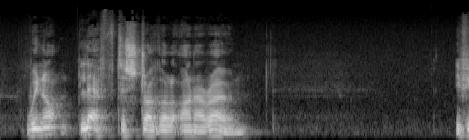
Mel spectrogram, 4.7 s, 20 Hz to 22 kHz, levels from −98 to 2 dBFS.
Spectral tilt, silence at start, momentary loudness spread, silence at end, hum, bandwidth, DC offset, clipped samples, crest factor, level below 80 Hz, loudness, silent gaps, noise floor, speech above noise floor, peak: -4 dB/octave; 0.25 s; 10 LU; 0 s; none; 13 kHz; under 0.1%; under 0.1%; 16 dB; -76 dBFS; -23 LUFS; none; -67 dBFS; 44 dB; -10 dBFS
